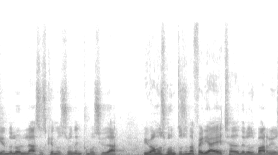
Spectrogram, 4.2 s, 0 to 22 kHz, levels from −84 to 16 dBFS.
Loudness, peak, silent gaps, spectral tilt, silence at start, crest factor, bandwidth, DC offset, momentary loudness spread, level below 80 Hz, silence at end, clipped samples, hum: -25 LUFS; -8 dBFS; none; -7.5 dB/octave; 0 s; 16 dB; 17.5 kHz; under 0.1%; 9 LU; -52 dBFS; 0 s; under 0.1%; none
